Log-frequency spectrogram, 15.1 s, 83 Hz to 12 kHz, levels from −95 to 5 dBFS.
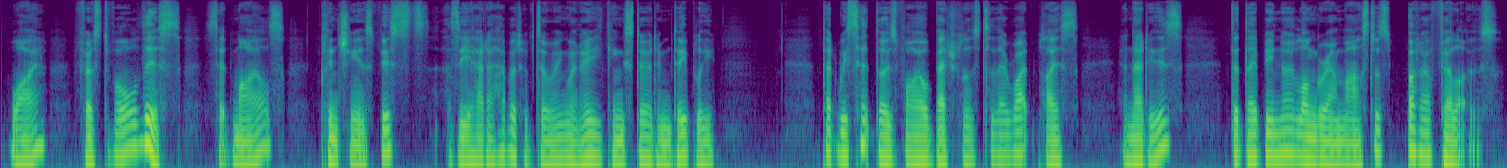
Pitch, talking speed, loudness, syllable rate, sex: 105 Hz, 180 wpm, -21 LUFS, 5.0 syllables/s, male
